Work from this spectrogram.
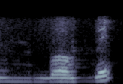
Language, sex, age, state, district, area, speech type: Telugu, male, 45-60, Andhra Pradesh, Vizianagaram, rural, conversation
